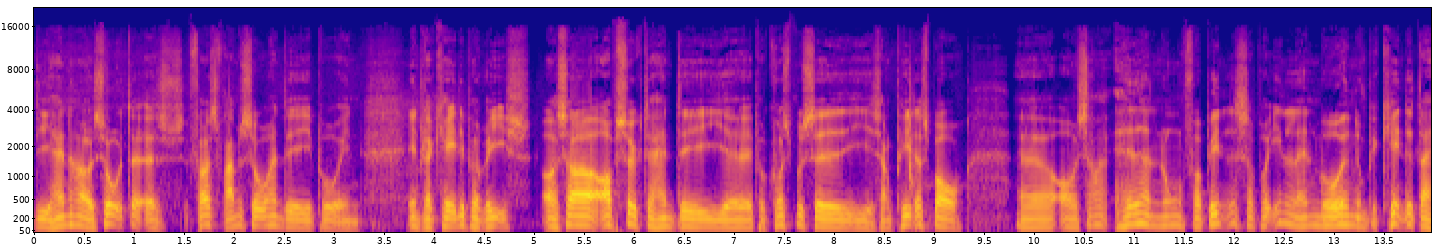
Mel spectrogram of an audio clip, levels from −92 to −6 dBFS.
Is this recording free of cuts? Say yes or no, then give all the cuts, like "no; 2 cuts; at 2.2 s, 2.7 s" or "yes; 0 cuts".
no; 2 cuts; at 5.0 s, 7.2 s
